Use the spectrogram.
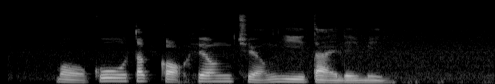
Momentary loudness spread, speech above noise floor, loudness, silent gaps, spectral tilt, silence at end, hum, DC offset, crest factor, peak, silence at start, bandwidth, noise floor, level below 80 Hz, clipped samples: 8 LU; 31 dB; -26 LUFS; none; -7.5 dB/octave; 1 s; none; under 0.1%; 20 dB; -6 dBFS; 0.55 s; 11 kHz; -56 dBFS; -58 dBFS; under 0.1%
